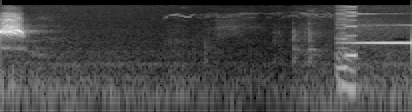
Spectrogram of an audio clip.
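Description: A brief pause, then a retro video-game style jingle with steady synth tones starts about one and a half seconds in.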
